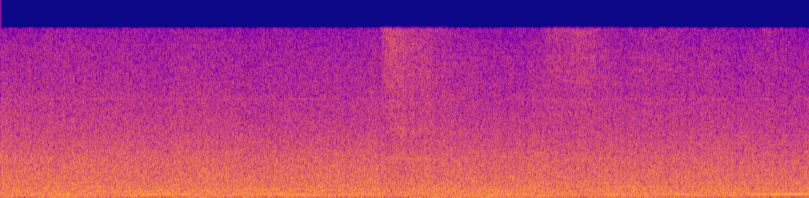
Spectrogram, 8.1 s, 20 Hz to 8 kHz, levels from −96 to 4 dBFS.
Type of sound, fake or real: real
